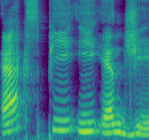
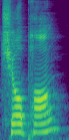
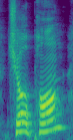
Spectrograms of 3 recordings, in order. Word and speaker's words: XPENG: Okay, this company, and it's spelled XPENG, and I'll have a separate video about them as well. It's a Chinese-based company. It's pronounced Chopong, and I've had to practice for a while.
